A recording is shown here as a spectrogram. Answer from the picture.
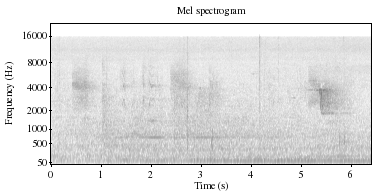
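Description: Faint, harsh bird calls repeating about every two seconds, the last the loudest, with a few light clicks from barbed wire being handled.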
